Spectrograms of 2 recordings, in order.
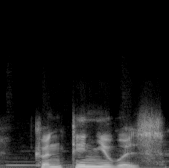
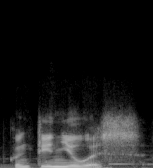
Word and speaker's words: continuous: Continuous. So this is different from the word that ends in UES. Continues. Continuous. Continues is a verb, while continuous is an adjective, like continuous paper.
